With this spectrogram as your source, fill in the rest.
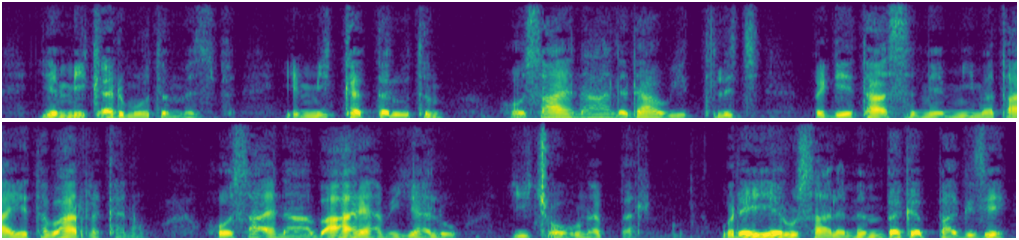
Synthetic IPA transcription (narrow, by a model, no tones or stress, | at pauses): jɛmːikʼəd̪mut̪ʰɨmhɨzb | jɛmːikːət̪ʰːəlut̪ʰɨm | ho̞̰saɨnaləd̪awit̪lɨd͡ʒ | b̥əɡe̞t̪ʰasɨmjɛmːimət̪ʼajɛt̪ʰəβarːəkʰənəw | ho̞saɨnabəʔaɾjamɪjːalu | jɪt͡ʃʼo̞hunəbːəɾ | wɔd̪əjɛɾusalemɨmbəɡəbːaɡize̞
